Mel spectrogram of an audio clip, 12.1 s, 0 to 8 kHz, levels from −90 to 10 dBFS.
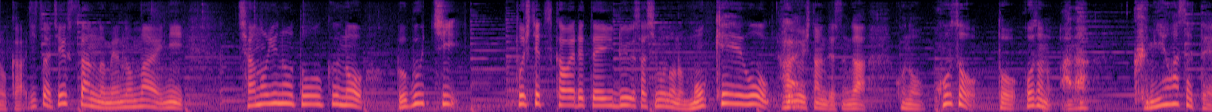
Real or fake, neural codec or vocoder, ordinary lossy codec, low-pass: real; none; none; none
